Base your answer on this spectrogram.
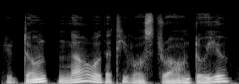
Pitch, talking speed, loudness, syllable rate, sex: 100 Hz, 225 wpm, -16 LUFS, 4.6 syllables/s, male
